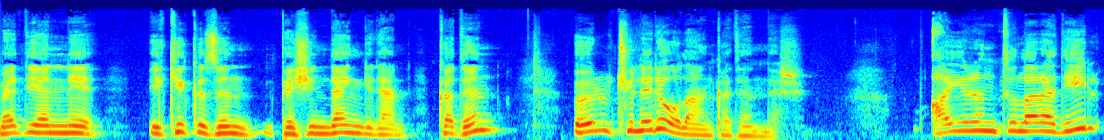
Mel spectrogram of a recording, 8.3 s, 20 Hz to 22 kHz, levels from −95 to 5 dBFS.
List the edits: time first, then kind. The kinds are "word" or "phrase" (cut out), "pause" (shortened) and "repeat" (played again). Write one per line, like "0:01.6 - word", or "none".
none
